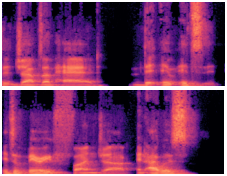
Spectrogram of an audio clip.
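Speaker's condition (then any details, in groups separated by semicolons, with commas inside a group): Stutter; childhood-onset stutter, speech therapy from early childhood, once unable to talk, rejected therapy by high school; largely concealed with perfected tools, listeners unaware of stutter; sometimes literally cannot say words, plans speech intentionally, mentally checks things before speaking; repeated sounds, repeated words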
